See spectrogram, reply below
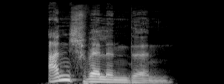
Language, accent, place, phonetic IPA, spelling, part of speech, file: German, Germany, Berlin, [ˈanˌʃvɛləndn̩], anschwellenden, adjective, De-anschwellenden.ogg
- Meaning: inflection of anschwellend: 1. strong genitive masculine/neuter singular 2. weak/mixed genitive/dative all-gender singular 3. strong/weak/mixed accusative masculine singular 4. strong dative plural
